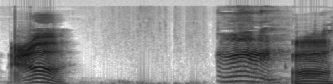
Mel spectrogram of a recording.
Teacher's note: Jadi ain Bunda sudah bagus cuman masih masuk hidung.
